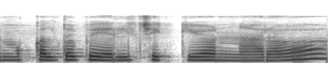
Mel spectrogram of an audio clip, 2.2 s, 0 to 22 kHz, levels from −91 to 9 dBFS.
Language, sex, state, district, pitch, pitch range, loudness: Telugu, female, Andhra Pradesh, Chittoor, 205 Hz, 200-220 Hz, -18 LUFS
